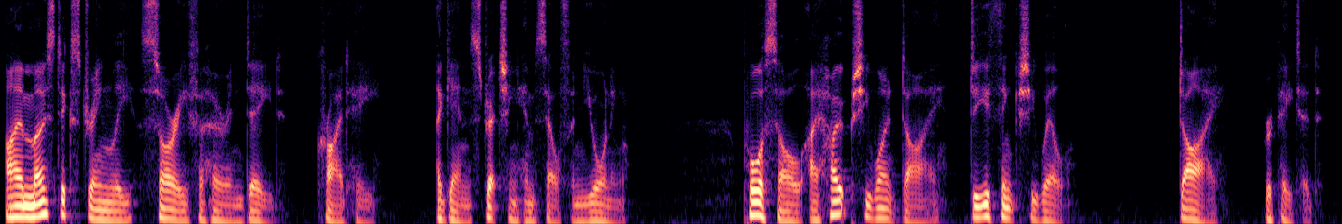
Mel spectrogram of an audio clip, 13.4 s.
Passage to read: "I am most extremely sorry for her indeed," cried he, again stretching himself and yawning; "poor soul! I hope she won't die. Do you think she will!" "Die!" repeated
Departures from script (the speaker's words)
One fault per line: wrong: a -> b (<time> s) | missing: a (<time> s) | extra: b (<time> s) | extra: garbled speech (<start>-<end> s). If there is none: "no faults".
no faults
